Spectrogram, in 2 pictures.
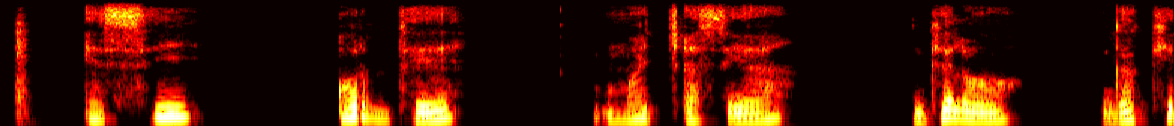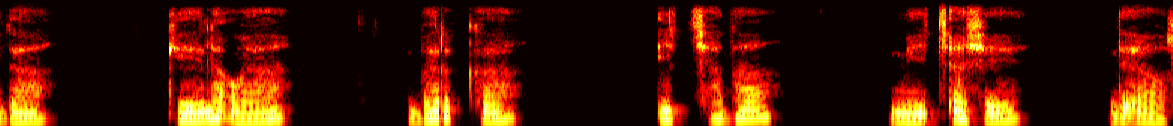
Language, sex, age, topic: Gamo, male, 36-49, government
